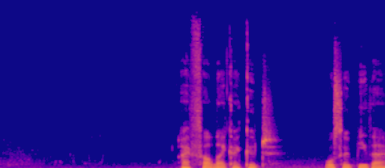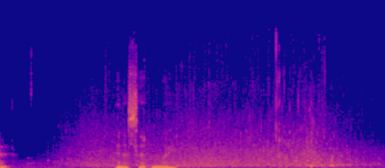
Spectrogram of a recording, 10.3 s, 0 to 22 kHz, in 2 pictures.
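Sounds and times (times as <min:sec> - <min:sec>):
flowing stream water: 0:00.0 - 0:01.4, 0:05.6 - 0:10.2
speech: 0:02.4 - 0:03.8, 0:04.4 - 0:05.4, 0:06.7 - 0:07.6.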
